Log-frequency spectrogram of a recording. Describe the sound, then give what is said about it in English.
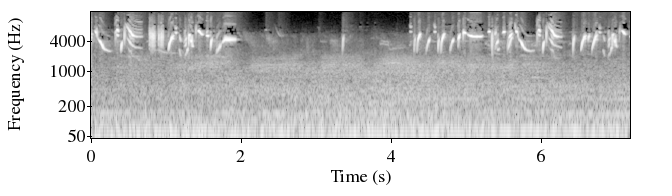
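Birds chirp in quick bright bursts of many high tweets, then fall quiet for a couple of seconds before another lively run of rapid chirping. “Well, they're lovely birds, aren't they?”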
